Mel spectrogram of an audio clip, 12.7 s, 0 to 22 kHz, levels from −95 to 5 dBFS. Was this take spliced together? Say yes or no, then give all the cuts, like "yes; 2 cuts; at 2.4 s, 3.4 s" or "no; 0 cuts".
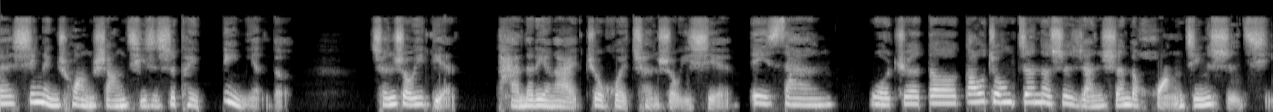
yes; 1 cut; at 7.4 s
